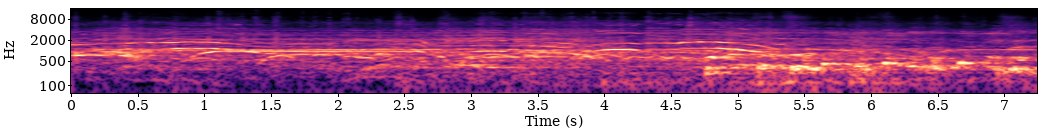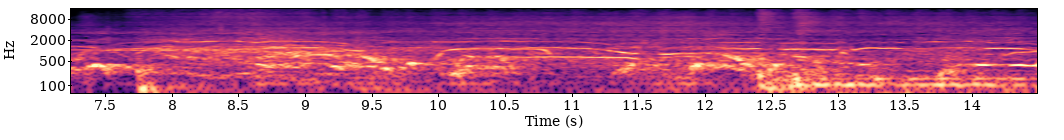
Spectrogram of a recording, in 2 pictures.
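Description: A live audience cheering and screaming, many high voices at once. A low bass comes in underneath about eight seconds in, and music begins near the end.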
